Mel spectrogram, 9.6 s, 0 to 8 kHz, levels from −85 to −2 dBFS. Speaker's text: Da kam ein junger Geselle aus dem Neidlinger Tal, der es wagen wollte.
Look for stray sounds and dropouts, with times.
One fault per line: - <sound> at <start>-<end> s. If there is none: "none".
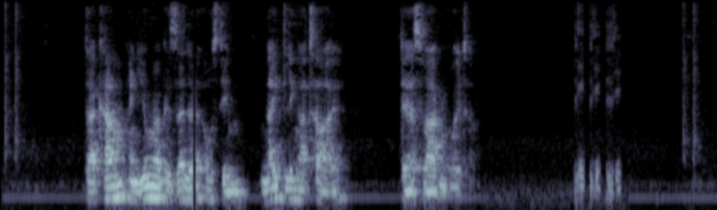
- dropout at 2.6-2.6 s
- laugh at 7.7-8.3 s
